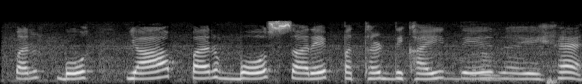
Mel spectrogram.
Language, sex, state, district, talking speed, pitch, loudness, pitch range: Hindi, female, Haryana, Charkhi Dadri, 95 wpm, 275 Hz, -13 LUFS, 265-285 Hz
